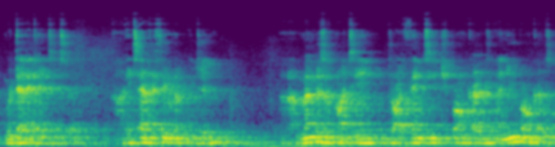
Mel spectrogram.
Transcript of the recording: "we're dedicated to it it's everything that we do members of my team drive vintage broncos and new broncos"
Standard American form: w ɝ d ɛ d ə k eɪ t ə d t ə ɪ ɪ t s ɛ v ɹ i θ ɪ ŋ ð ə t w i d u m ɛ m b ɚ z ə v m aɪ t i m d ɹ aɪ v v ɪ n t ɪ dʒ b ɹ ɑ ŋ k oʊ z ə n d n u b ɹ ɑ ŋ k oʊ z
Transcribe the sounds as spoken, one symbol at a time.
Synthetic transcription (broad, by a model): w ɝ d ɛ d ə k eɪ t ə d t ə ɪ ɪ t s ɛ v ɹ i θ ɪ ŋ ð ə t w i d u m ɛ m b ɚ z ə v m aɪ t i m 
